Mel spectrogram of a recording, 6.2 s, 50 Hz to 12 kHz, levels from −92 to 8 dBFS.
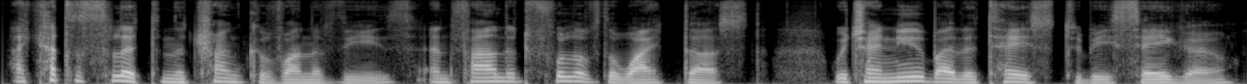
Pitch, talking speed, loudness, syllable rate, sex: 135 Hz, 280 wpm, -20 LUFS, 5.8 syllables/s, male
